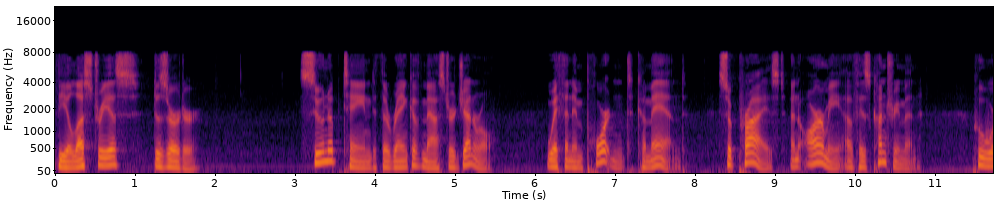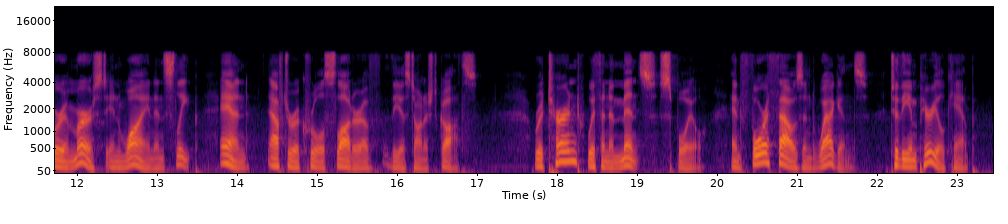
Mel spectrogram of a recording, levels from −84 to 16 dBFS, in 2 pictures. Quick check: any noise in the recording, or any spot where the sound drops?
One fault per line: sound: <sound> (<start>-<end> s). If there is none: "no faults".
no faults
